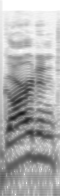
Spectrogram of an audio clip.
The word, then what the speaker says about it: Guardant: keysight technologies and then guardant health should be like Guardian health but it's gardened health apparently GH guess for the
